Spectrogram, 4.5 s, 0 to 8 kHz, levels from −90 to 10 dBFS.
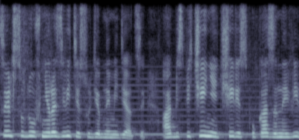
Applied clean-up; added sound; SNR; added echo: none; Wind instrument, woodwind instrument; 18 dB; none.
